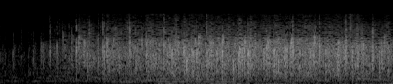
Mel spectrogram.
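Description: A crowd in the Batman Telltale video game breaks into applause that swells from a faint start into steady, dense clapping with a light cheer, no talking over it.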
